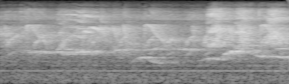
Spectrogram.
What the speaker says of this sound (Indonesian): Ini burung udah gacor banget yang ini nih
